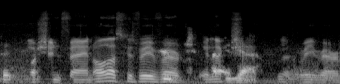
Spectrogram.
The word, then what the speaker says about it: Sinn Féin: How do you pronounce it? Sinn Féin.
